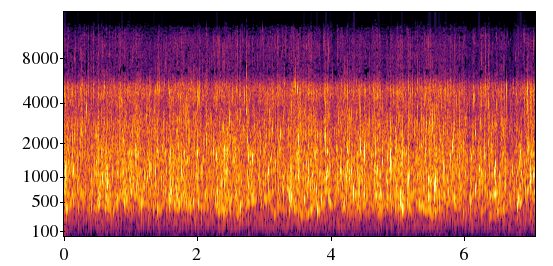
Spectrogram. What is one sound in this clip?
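A stream babbles and splashes steadily over rocks close by.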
